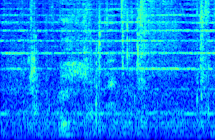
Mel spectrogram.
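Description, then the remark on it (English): A long, slow-moving train rolls past and swings round into a yard, pulling up next to a huge warehouse: a steady low rumble with soft, irregular clicks and clatter from the wheels and a thin, high metallic whine held above it throughout. “The train is now moving at a slow jog and swings its way round past me and into the yard beyond, pulling up next to a huge warehouse.”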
